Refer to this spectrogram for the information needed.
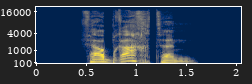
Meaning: first/third-person plural preterite of verbringen
- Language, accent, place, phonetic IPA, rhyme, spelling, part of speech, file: German, Germany, Berlin, [fɛɐ̯ˈbʁaxtn̩], -axtn̩, verbrachten, adjective / verb, De-verbrachten.ogg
